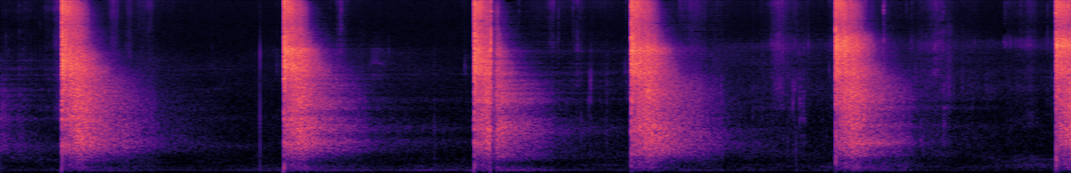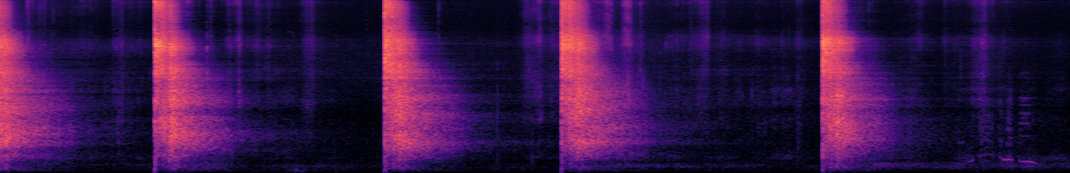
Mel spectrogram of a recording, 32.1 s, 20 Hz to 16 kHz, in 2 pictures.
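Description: Ten single pistol shots from a Taurus TX22 .22 LR pistol, fired slowly about every three seconds, each sharp crack followed by a long fading echo through the surrounding woods.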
